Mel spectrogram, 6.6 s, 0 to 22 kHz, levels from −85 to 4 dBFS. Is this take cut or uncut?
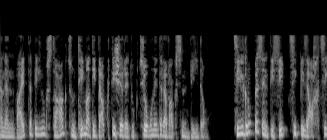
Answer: uncut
